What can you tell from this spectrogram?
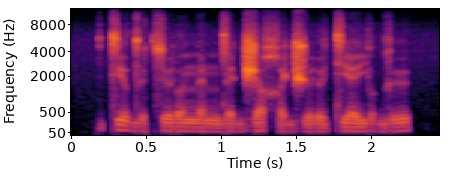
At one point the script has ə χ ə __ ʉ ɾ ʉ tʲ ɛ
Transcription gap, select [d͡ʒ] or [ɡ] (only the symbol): d͡ʒ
